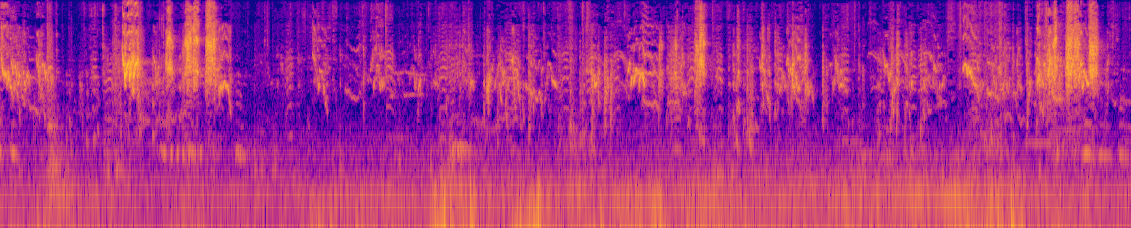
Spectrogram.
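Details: Budgies chirp in loud, grating bursts near the start and end, separated by a long stretch of softer warbling chatter and faint low thumps.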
